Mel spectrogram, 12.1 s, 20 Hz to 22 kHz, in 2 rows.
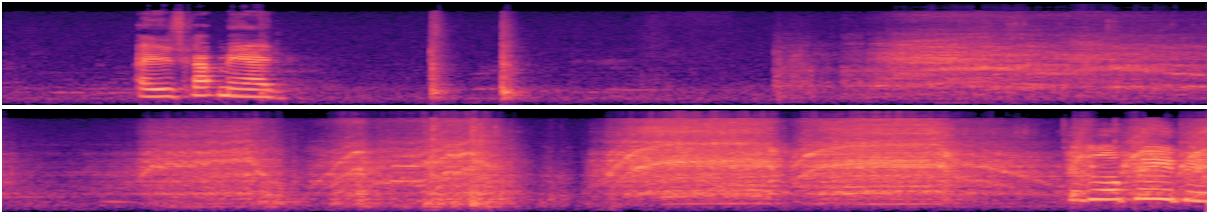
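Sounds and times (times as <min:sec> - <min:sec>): toy car electric motor whirring: 0:03.9 - 0:12.0.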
